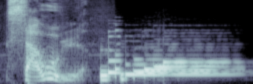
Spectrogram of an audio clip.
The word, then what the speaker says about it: saoul: sa s a u l saoul que l'on prononce donc saoul lorsque le mot apparaît dans notre langue au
